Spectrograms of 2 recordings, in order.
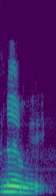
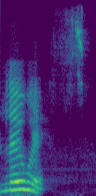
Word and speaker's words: Louis: Pronounce it Louis. Apparently Americans pronounce it Lewis.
